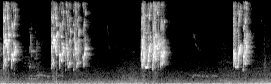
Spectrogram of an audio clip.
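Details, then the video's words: A parent lovebird gives long, shrill, rasping bursts of high chatter, four outbursts about a second apart, answering back and forth to call a rival, against a low background hum. "induk love bird ngekek panjang , saling nyaut memanggil lawan"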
